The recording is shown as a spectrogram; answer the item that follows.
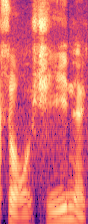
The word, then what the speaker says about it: Xorroxin: chine puisque dans le pays basque dx se prononce ce mardi on dire on y cherche inpacq soro chine comme on dit moche ou et pam oms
